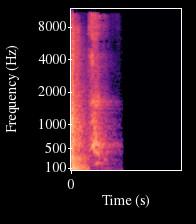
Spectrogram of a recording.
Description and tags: Deep Impact Girl OS
Impact Female Voice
